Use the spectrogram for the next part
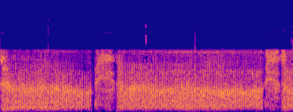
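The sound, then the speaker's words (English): A voice imitates a loud, rumbling cheetah purr, a continuous throaty growl sustained for several seconds with two brief breaths breaking it, forceful. “Probably the biggest cat that purrs is the cheetah. A cheetah will purr. It's so loud you'll think it's roaring.”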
